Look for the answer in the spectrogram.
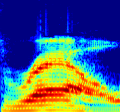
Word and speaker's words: Rauch: It's pronounced Rao, which is weird. – Okay. – Yeah, it's spelled R-A-U-C-H.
